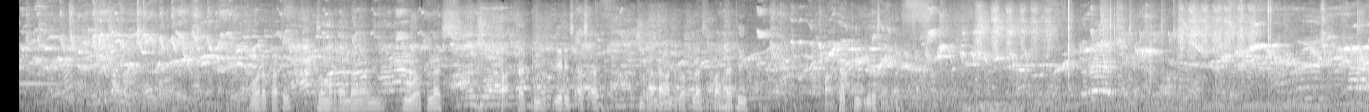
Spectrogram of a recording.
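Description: A songbird sings loud, busy warbling phrases close by.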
